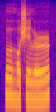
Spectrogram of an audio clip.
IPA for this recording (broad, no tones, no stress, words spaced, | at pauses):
ʊɦɔʃe lə˞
